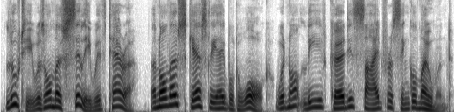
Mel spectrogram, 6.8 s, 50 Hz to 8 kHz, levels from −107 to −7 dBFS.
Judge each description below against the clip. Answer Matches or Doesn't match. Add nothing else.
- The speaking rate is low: Doesn't match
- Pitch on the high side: Doesn't match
